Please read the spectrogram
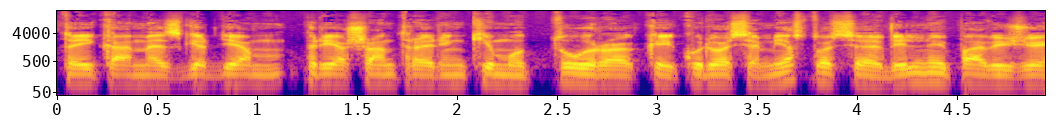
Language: Lithuanian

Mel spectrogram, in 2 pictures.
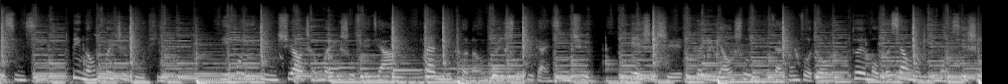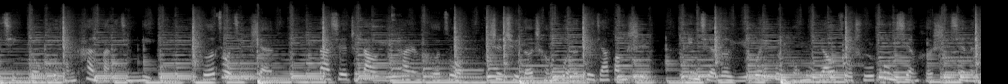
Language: Chinese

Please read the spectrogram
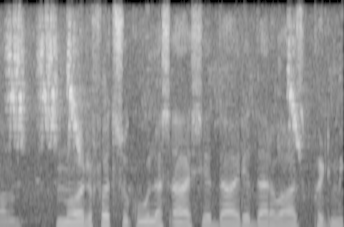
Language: Kashmiri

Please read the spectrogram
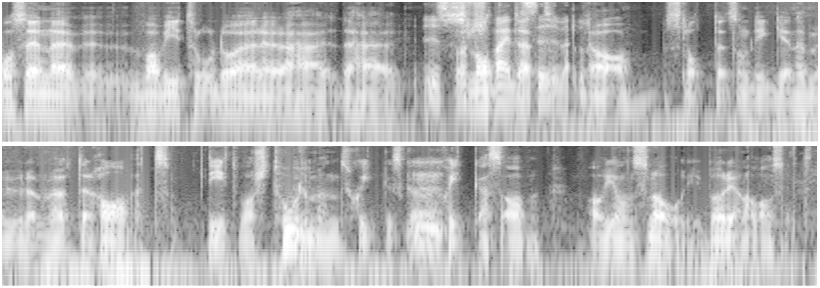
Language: Swedish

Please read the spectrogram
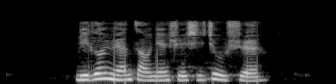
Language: Chinese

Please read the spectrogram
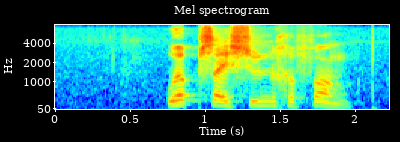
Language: Afrikaans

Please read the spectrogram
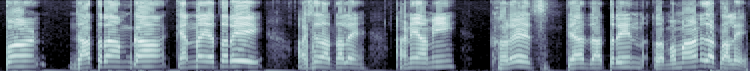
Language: Konkani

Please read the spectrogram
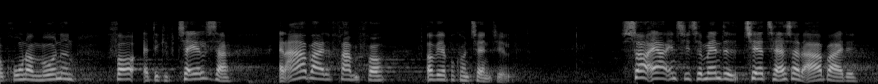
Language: Danish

